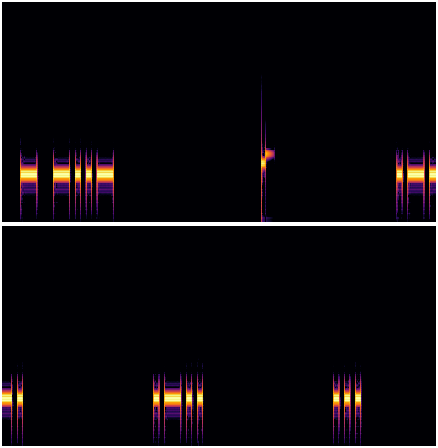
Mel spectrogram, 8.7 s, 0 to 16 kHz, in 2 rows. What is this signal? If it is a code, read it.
Morse code, heard as a keyed tone, about 22 wpm, spaced as for 8 wpm, 700 Hz. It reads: TX PLS
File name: Top 90 QSO Elements - 8x Character Spacing - 22wpm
